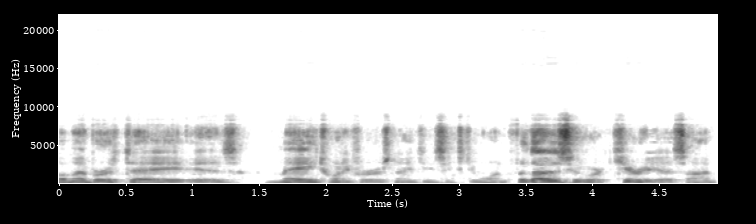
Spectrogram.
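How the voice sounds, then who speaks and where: A man's very deep, low voice with vocal fry. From Canada, from age 13, born in Belfast. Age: 50s. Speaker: conspiracy video host. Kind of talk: personal monologue.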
